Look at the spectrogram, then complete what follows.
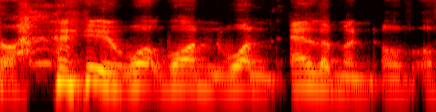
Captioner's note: laughs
